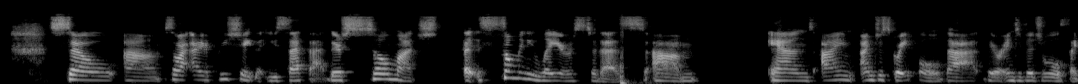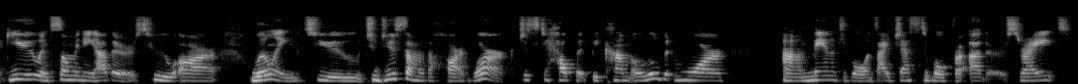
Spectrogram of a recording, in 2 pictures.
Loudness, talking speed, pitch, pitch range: -27 LUFS, 165 wpm, 190 Hz, 175-215 Hz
